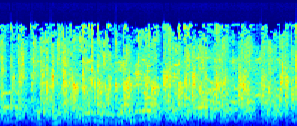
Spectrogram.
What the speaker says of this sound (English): Give Sam a round of applause.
